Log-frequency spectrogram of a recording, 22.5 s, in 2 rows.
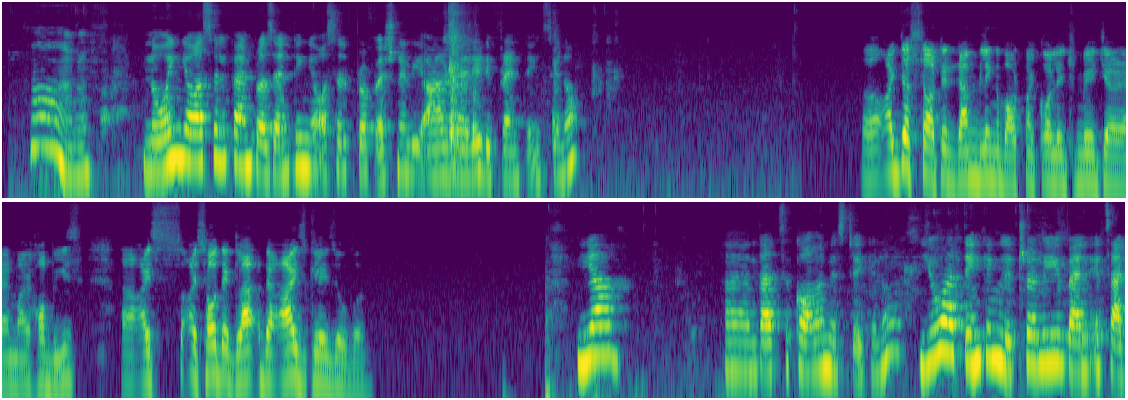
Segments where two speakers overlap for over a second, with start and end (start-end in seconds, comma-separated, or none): none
